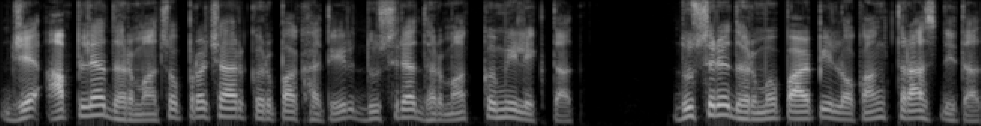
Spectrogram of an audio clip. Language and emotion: Goan Konkani, neutral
